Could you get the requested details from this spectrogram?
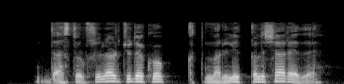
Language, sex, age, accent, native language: Uzbek, male, 18-24, Toshkent shahri, Uzbek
